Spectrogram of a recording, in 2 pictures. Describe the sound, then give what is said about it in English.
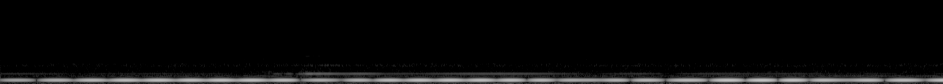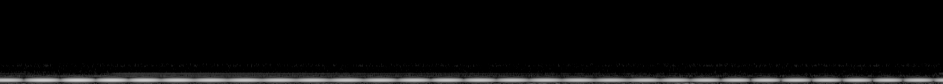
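A sustained, low sound bath tone hums steadily throughout, with a gentle rhythmic wobble pulsing through it and faint overtones above. It rings alone and moderately loud, with no voices. “I felt like certain tones were fine and other ones were like a little harder to stand.”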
